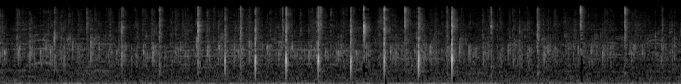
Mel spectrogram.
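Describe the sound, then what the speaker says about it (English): Applause for the players after a Florida vs. Tennessee game at an outdoor sporting event, scattered claps of moderate volume from a modest crowd, thin and somewhat distant, swelling slightly in the middle before trailing off. "will you join me and give them a great round of applause for their play here this week?"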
